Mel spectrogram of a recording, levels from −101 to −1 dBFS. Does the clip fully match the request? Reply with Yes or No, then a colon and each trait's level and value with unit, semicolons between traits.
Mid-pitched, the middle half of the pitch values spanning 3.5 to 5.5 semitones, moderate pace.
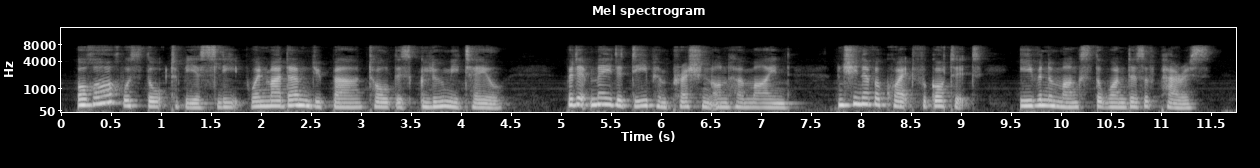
Yes: medium, 175 Hz; average, 4.4 semitones; average, 175 wpm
